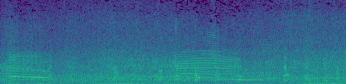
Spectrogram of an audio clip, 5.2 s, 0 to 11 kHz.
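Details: Cape fur seals at Cape Cross on the Skeleton Coast, a colony of more than 100,000: a few drawn-out harmonic bleats, one long wavering cry near the middle, over constant crashing surf.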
